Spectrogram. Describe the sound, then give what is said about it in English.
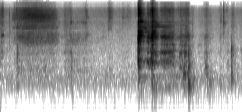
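A pot lid is picked up with gloved hands while cooking couscous. A soft hiss comes first, then a clattering metallic rattle and scrape of the lid, with no voices. “I'm trying to pick up the lid with gloved hands.”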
